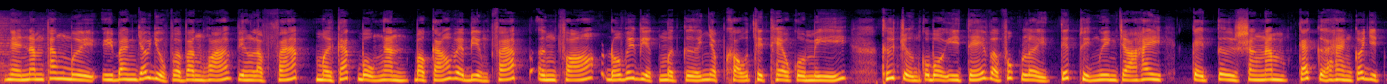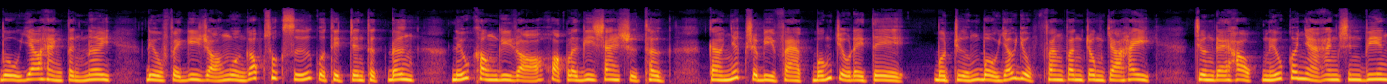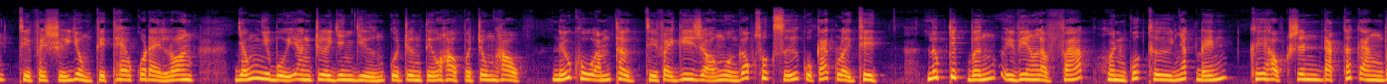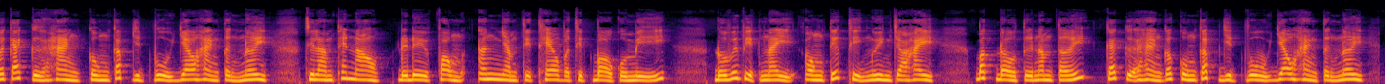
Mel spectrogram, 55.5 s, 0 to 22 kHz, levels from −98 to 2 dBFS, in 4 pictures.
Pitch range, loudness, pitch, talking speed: 210-235 Hz, -15 LUFS, 220 Hz, 245 wpm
